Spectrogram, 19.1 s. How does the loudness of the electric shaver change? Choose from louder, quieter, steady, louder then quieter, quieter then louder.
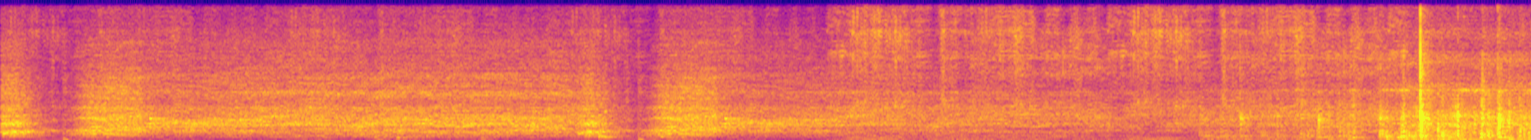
louder.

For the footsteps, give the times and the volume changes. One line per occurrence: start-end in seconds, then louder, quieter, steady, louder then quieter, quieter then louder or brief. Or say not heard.
14.9-19.1 louder.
